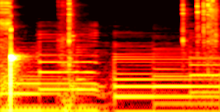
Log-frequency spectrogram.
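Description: Intro jingle music with held notes, with a short pop sound effect just after the start and a softer low thump a little over half a second later.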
